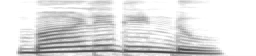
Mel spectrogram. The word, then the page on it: ಬಾಳೆದಿಂಡು: Kannada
